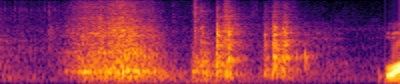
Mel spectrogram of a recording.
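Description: Antique Wagner cast iron waffle iron scraped across a hard surface as it is picked up: a rasping slide of about half a second, followed by a few light knocks of metal.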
